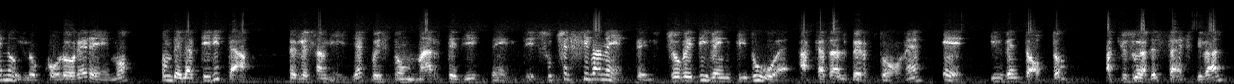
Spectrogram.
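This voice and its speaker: A man gives a detailed, articulate explanation as a radio interview guest. His voice is strikingly raspy, with lively rises and falls in pitch and a bright, forceful edge. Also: poor audio. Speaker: festival artistic director, interview guest.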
